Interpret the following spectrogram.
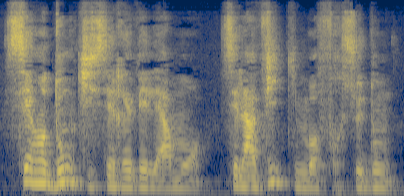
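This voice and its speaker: A man with a husky voice playing a boastful boy who proudly declares he will quit school to become a painter, in a comedy skit. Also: medium pitch, lively intonation, fairly quick. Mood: grandiose. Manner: grandiose, self-important declarations.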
